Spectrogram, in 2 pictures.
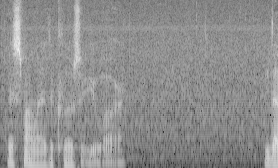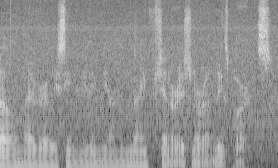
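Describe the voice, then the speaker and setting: A low-voiced vampire mentor, acted out by a man, talks slowly over faint hiss and rain-like noise. He is gruff but caring, rambling through his explanations in a streetwise, informal manner, like a weary guide in an audio drama. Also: exaggerated voice, low-quality recording. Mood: casual, explanatory. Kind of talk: scripted audio roleplay addressed to the listener.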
